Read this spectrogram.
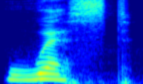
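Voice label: "west", English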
